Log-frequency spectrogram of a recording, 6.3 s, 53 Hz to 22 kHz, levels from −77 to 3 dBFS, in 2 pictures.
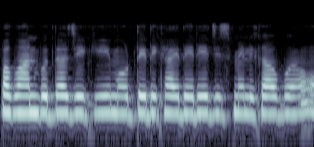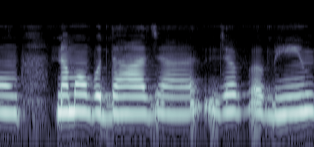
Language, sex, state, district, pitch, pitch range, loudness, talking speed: Hindi, female, Uttar Pradesh, Muzaffarnagar, 215 Hz, 215-220 Hz, -18 LUFS, 190 wpm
